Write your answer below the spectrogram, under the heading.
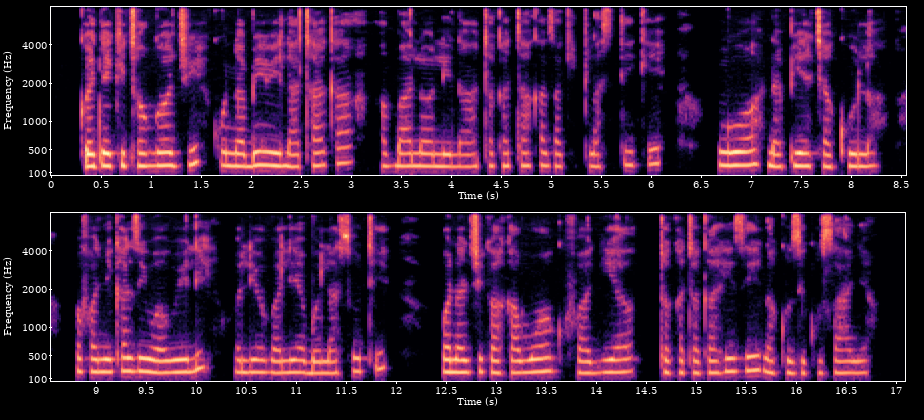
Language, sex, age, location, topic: Swahili, female, 25-35, Kisii, health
